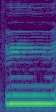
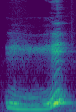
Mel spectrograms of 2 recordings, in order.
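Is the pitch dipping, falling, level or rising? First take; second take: level; dipping. First: The pitch stays high and level. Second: The pitch falls low, then rises again. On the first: "le premier ton" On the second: "c'est la pluie"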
